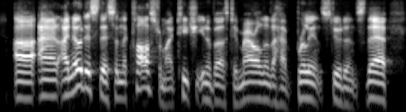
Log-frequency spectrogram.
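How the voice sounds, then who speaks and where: A man with a British accent speaks at a very fast pace in a medium pitch. His intonation is lively, and the background is quiet. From Britain. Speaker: history professor. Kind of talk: public lecture. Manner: frequent filler 'uh'.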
